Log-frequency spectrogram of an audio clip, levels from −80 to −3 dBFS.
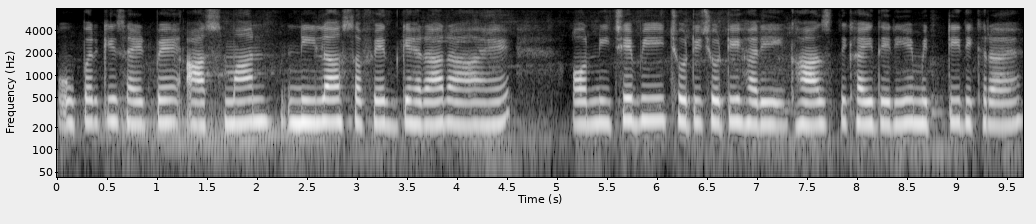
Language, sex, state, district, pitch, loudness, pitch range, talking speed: Hindi, female, Uttarakhand, Tehri Garhwal, 230 Hz, -16 LUFS, 220-235 Hz, 150 wpm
